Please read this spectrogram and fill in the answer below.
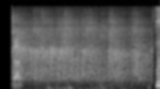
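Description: Audience applause, a steady even patter that fades a little, cut off just before the end as a voice starts speaking abruptly.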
